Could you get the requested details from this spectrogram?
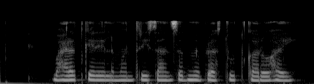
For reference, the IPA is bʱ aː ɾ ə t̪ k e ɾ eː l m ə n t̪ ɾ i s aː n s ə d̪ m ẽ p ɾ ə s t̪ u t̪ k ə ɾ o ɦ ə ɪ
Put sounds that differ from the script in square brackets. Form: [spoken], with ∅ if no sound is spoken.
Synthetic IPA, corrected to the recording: bʱ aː ɾ ə t̪ k e ɾ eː l m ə n t̪ ɾ i s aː n s ə d̪ m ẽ p ɾ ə s t̪ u t̪ k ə ɾ o ɦ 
